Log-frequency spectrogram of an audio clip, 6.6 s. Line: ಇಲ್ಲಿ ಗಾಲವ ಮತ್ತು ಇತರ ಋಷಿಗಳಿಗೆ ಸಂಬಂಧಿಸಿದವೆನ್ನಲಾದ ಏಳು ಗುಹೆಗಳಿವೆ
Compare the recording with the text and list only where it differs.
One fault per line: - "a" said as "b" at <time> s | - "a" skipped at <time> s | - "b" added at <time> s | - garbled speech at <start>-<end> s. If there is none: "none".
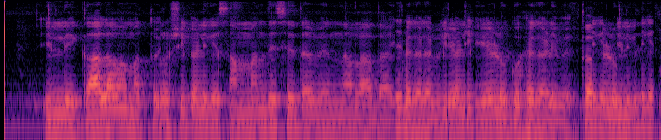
- "ಇತರ" skipped at 1.6 s
- garbled speech at 3.9-4.8 s
- garbled speech at 5.8-6.6 s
